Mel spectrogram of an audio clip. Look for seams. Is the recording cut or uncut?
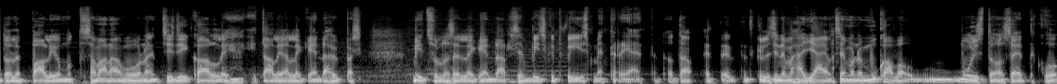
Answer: cut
